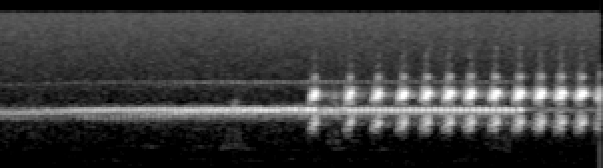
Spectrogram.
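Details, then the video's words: Tree frogs singing in a pond on a mid-April night in north-east Italy. A steady high trill from mole crickets runs alone at first, then a fast series of about twelve bright, regular pulses, roughly four per second, joins in. "relaxing singing tree frogs in pond"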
